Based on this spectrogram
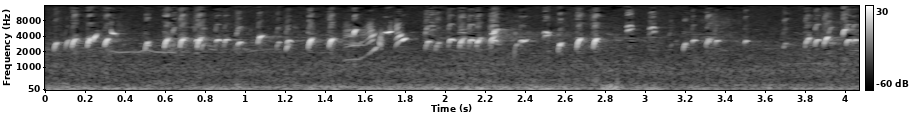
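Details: Goldfinch singing a rapid, bright twitter of clipped chirps and short trills, notes tumbling about four per second with an occasional slurred rising whistle, clear and close.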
